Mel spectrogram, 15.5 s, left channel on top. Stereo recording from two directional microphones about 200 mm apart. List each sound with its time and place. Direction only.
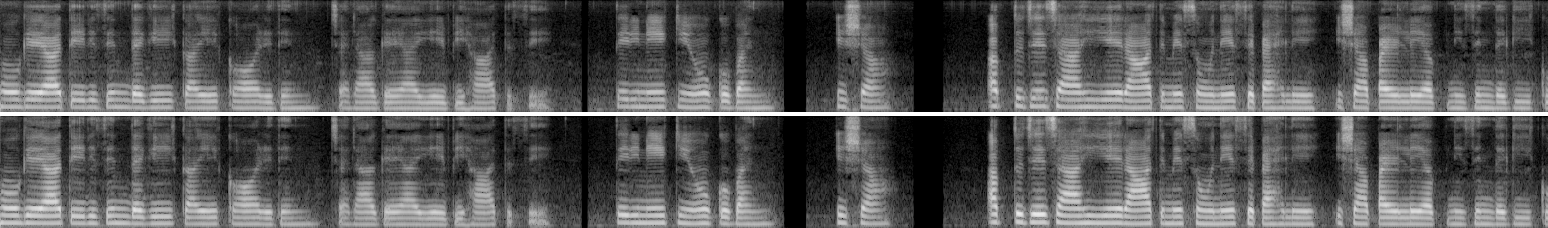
0.0 s speech: 40° right (ahead or behind)
10.1 s speech: 40° right (ahead or behind)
